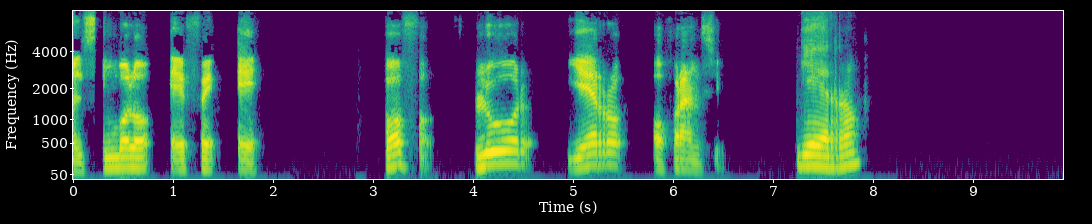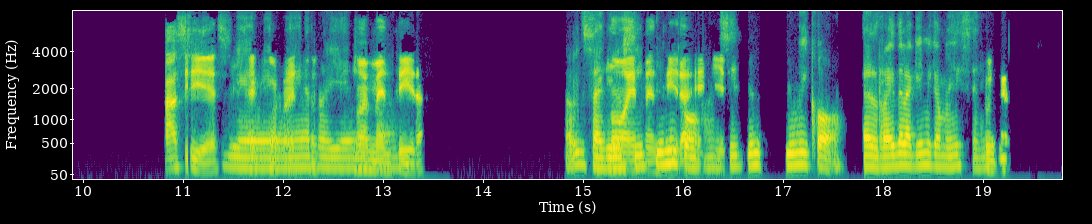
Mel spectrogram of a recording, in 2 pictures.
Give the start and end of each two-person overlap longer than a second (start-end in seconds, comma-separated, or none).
11.4-13.2, 15.2-16.5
